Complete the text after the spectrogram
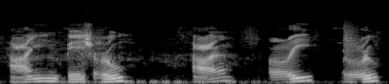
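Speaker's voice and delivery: عو held slowly, then ع عی عو chanted; slow vowel drill. Shown as a demonstration. Teacher drills the three vowel sounds slowly for students. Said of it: "یہ دیکھو".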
